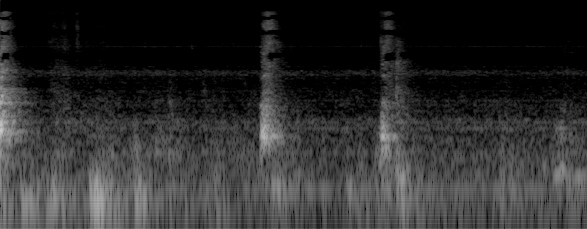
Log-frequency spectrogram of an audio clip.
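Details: Cavalier King Charles Spaniel puppies; three short, bright barks in a small room, one at the start and two close together about a second apart, with faint rustling between.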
